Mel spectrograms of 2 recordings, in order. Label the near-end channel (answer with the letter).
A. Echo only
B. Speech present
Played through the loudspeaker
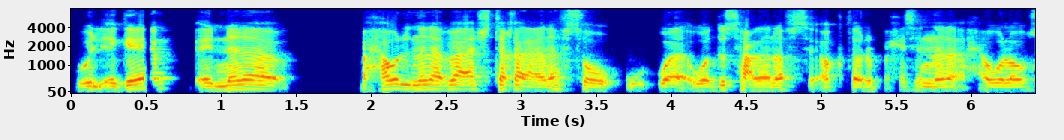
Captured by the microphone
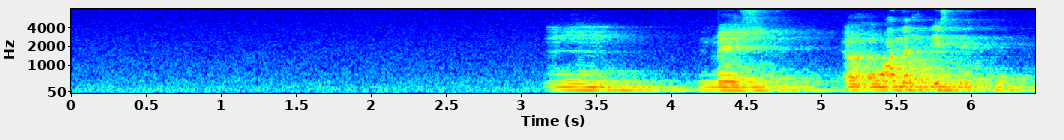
B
